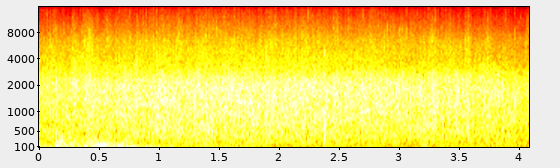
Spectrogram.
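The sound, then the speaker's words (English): Steady audience applause after a song with cello fills the whole stretch, a dense, even patter of many hands clapping at a constant loudness with no voices standing out. “Ron's a little shy and he sneaks off every now and then before we have a chance to applaud for him, but he really plays that real pretty.”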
